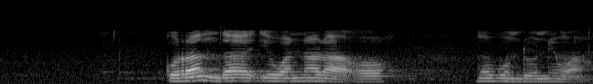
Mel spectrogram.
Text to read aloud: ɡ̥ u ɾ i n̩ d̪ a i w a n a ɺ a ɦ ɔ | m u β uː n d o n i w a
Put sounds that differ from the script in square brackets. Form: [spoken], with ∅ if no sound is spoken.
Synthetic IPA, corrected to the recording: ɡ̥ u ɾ [a] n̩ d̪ a i w a n a ɺ a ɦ ɔ | m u β [u] n d o n i w a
